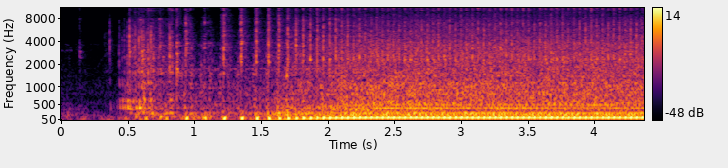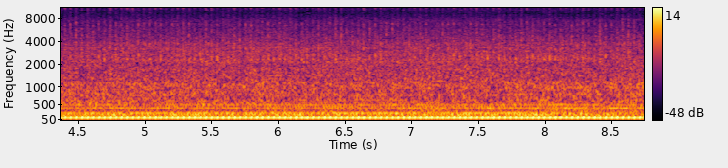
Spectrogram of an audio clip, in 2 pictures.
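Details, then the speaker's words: Curbside Toro Recycler XT675 Kohler mower after a wash, new wheels and carb spray: pull start catches within two seconds, then settles into a steady, even high-speed drone with no misses; runs great. "Awesome. It runs great."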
